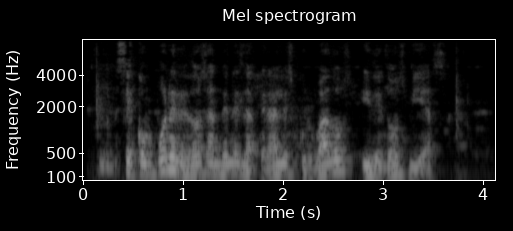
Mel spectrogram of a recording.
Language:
Spanish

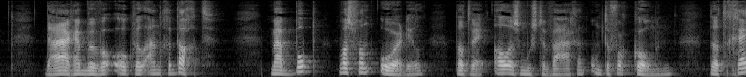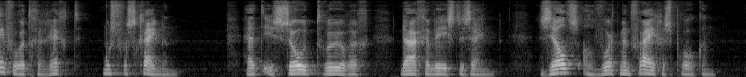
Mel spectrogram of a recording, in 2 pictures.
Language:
Dutch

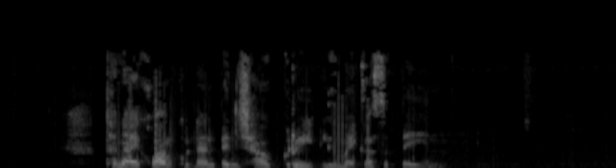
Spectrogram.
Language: Thai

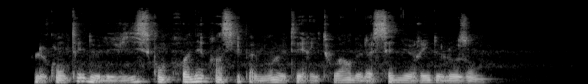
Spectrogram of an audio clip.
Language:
French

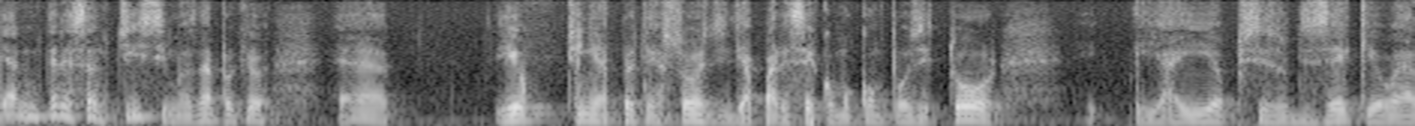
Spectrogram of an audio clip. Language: Portuguese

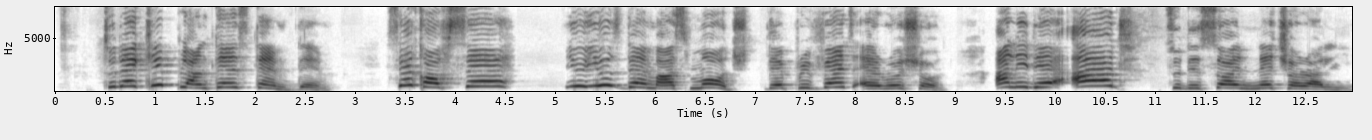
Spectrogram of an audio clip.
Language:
Nigerian Pidgin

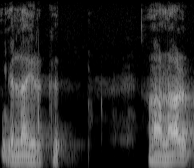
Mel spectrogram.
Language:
Tamil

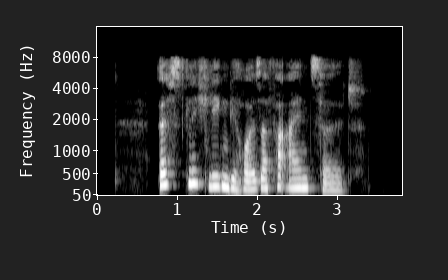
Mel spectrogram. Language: German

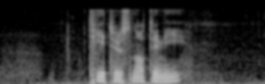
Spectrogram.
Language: Norwegian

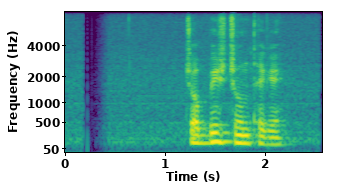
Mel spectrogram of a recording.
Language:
Bangla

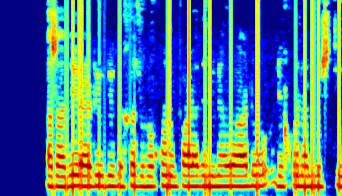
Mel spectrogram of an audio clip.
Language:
Pashto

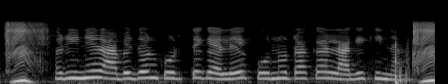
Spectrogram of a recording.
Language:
Bangla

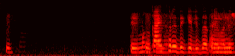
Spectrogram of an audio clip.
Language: Marathi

